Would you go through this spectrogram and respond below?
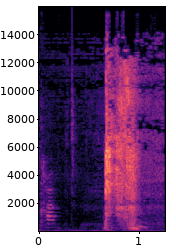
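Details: Sneeze, possibly triggered by a charcoal mud face mask: quick inhaled build-up, then one loud, sharp, hissing sneeze burst.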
